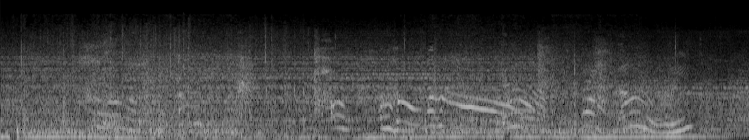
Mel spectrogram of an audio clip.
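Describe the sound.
A steady engine rumble runs beneath loud crashing and wrenching metal as the monster Megasaurus tears apart a bus, with growling, creature-like roars rising and falling over the din, and voices shouting throughout.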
